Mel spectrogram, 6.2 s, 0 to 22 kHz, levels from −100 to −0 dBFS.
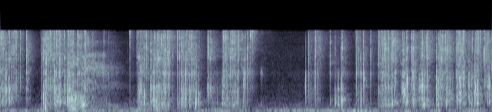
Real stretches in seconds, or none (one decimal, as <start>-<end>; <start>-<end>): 0.0-1.2; 4.9-6.2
